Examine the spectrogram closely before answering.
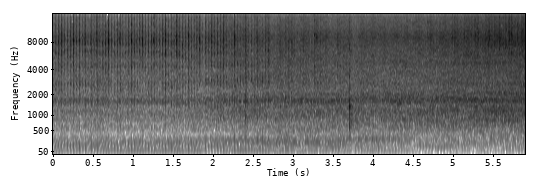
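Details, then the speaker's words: Second-hand Triumph Dolomite 1300 engine in a Gentry MG TF Replica, warming up after first start following engine change: steady even idle with light ticking rhythm, no knocks or misses; owner says it sounds really sweet. "Okay, she's warming up nicely now. Most of that oil is burned off. Sounds really sweet."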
